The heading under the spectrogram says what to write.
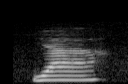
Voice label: "yaa", Mooré; to be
